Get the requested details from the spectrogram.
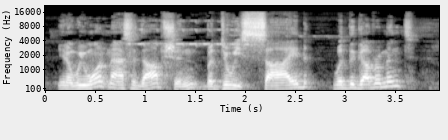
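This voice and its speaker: A man with lively intonation. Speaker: vlog host. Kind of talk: commentary. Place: garden. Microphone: lapel.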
